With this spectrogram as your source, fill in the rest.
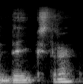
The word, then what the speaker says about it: Dijkstra: Se escreve Dijkstra, a pronúncia é Dijkstra, é como se fosse o I e o J é um som de EI.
